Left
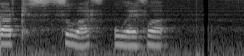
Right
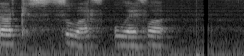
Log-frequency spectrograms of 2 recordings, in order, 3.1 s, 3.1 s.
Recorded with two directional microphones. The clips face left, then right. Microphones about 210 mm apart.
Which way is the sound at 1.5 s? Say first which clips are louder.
Left 3 dB; 40° left (ahead or behind).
